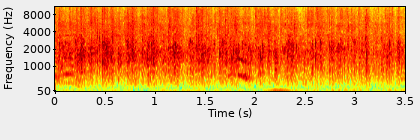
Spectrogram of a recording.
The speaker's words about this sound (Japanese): そして…の2人なんだ。あっちゃんと小島くんにも大きな拍手を。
